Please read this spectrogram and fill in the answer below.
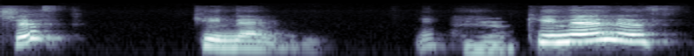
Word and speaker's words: kinen: spelled the same, but the pronunciation is a little different here. It's kinen. Kinen. That n sound is very soft. Kinen.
